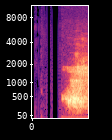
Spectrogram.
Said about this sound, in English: And again, I don't have the Rona, as far as I know. Sneezing is not a symptom of the Rona, so there you go. Yeah, that's allergies.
